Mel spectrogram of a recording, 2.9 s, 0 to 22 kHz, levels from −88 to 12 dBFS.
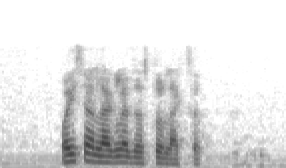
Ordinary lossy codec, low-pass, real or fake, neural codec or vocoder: AAC, 32 kbps; 7.2 kHz; real; none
